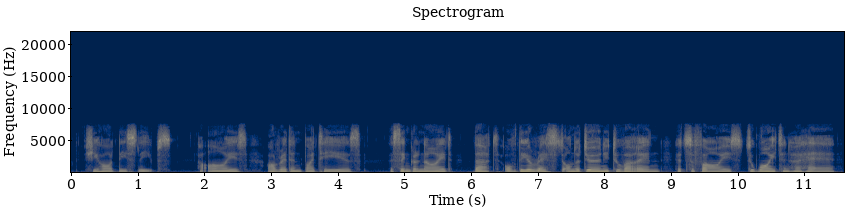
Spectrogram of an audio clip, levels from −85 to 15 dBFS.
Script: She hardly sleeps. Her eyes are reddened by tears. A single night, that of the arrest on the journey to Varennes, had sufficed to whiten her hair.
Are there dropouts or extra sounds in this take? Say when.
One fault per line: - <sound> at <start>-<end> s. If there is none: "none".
none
